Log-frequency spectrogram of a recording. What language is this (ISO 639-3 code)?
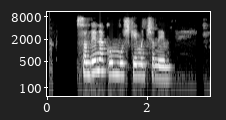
chm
